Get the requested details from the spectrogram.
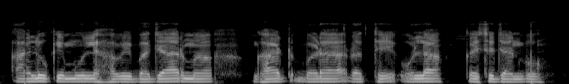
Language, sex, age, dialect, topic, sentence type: Chhattisgarhi, male, 18-24, Northern/Bhandar, agriculture, question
